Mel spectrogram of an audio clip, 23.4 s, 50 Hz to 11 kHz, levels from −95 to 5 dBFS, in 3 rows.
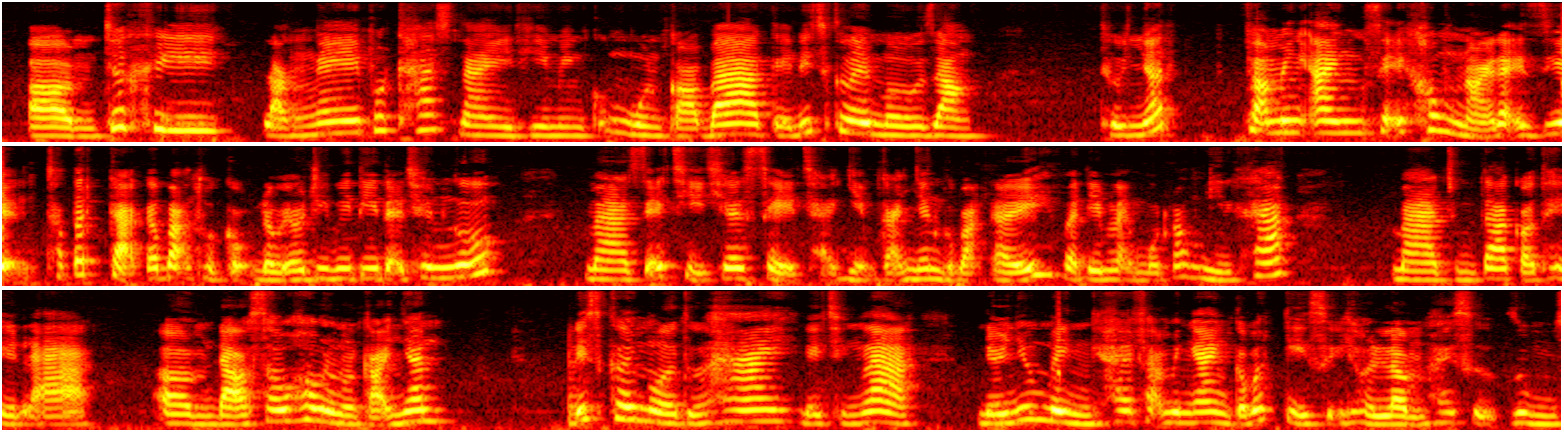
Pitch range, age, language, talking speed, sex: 205-340 Hz, 10-29, Vietnamese, 235 wpm, female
